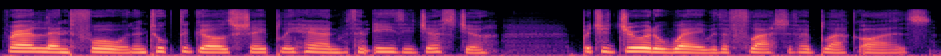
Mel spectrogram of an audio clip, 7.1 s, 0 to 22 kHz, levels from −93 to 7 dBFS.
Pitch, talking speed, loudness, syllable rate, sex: 210 Hz, 210 wpm, -19 LUFS, 5.2 syllables/s, female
